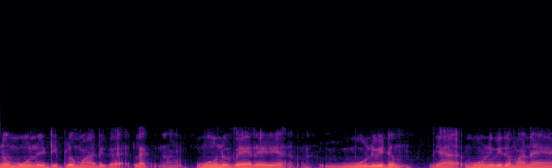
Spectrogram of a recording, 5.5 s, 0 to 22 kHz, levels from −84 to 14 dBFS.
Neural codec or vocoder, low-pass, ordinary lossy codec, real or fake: codec, 16 kHz, 4.8 kbps, FACodec; 5.4 kHz; none; fake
